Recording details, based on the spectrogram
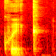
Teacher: it's like a clicking Q sound or a clicking K sound instead of it just being a hard K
